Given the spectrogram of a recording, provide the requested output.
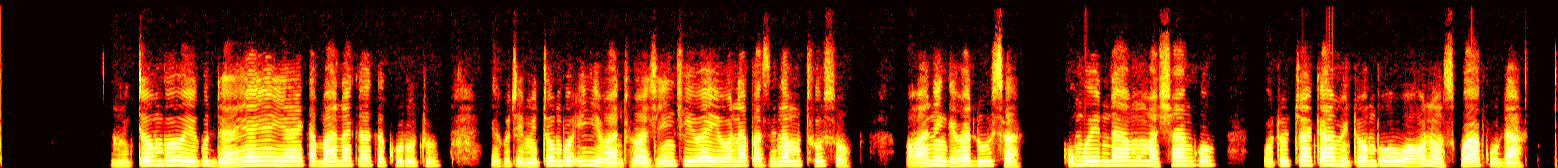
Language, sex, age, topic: Ndau, male, 25-35, health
